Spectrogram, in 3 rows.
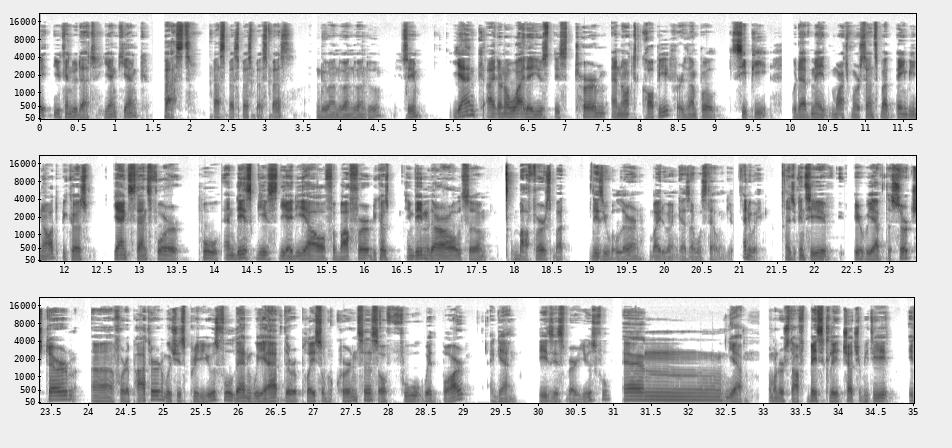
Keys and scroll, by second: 0.0 Escape, 0.6-4.9 typing.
